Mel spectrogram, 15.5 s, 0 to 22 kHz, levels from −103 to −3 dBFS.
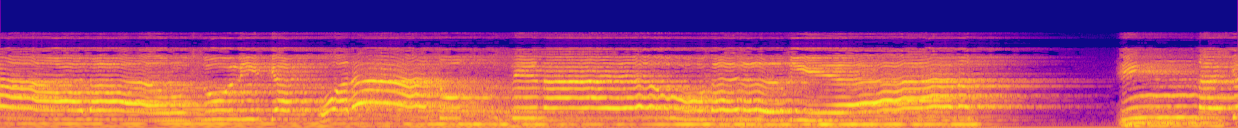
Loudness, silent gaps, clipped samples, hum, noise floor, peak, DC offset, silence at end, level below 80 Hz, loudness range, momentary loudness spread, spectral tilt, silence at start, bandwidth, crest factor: -10 LUFS; none; under 0.1%; none; -47 dBFS; 0 dBFS; 1%; 0 s; -34 dBFS; 4 LU; 8 LU; -3.5 dB/octave; 0 s; 8 kHz; 10 dB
